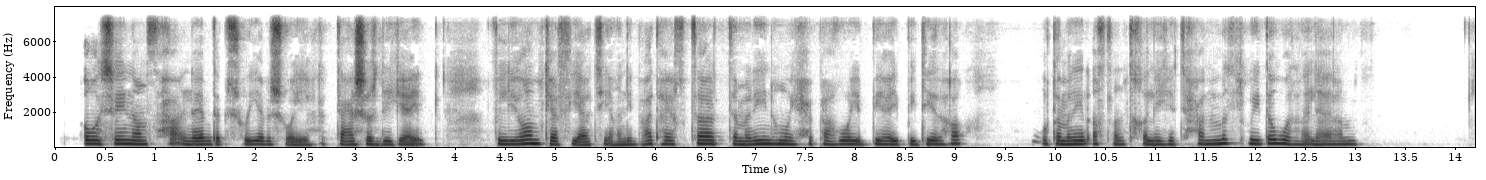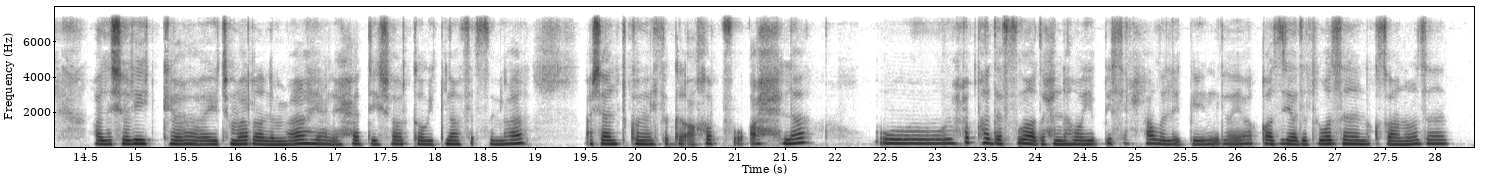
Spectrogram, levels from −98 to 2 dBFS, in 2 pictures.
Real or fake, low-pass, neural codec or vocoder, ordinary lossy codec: fake; 7.2 kHz; codec, 16 kHz in and 24 kHz out, 2.2 kbps, FireRedTTS-2 codec; none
